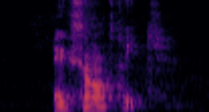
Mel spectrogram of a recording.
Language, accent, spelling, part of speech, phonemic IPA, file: French, France, excentrique, adjective, /ɛk.sɑ̃.tʁik/, LL-Q150 (fra)-excentrique.wav
- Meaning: 1. eccentric (away from the centre) 2. eccentric (not having the same centre) 3. eccentric (characterized by unusual behaviour), oddball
